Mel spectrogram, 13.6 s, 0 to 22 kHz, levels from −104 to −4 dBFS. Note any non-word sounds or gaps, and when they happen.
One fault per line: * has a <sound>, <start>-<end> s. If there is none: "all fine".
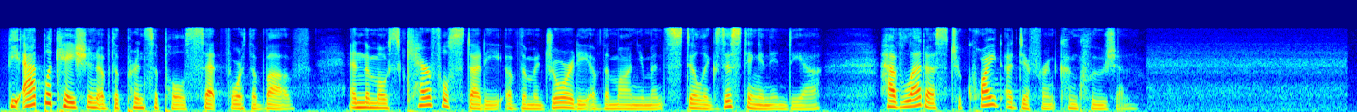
all fine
